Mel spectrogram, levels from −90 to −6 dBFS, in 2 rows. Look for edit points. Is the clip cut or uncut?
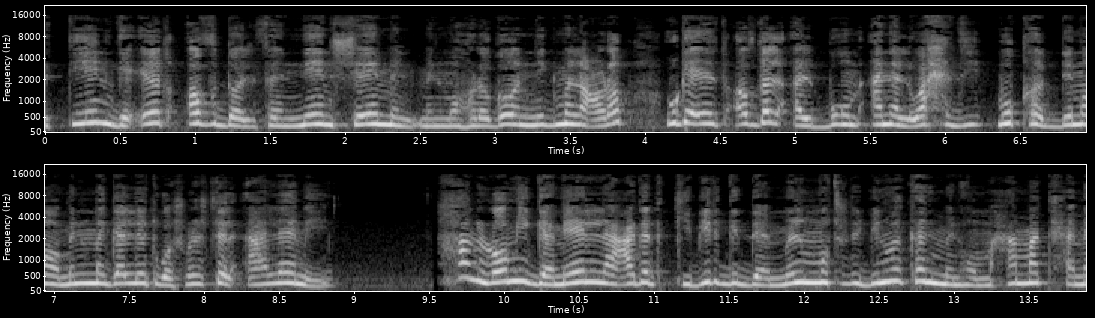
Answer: uncut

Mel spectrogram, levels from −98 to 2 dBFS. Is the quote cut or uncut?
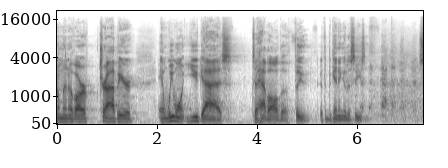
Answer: uncut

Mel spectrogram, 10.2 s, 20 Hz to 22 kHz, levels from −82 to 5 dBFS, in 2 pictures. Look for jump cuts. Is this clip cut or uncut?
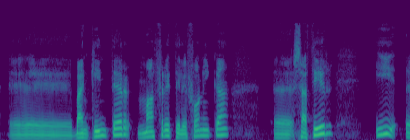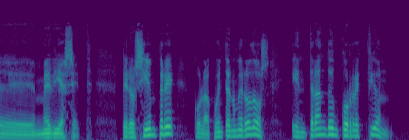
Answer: cut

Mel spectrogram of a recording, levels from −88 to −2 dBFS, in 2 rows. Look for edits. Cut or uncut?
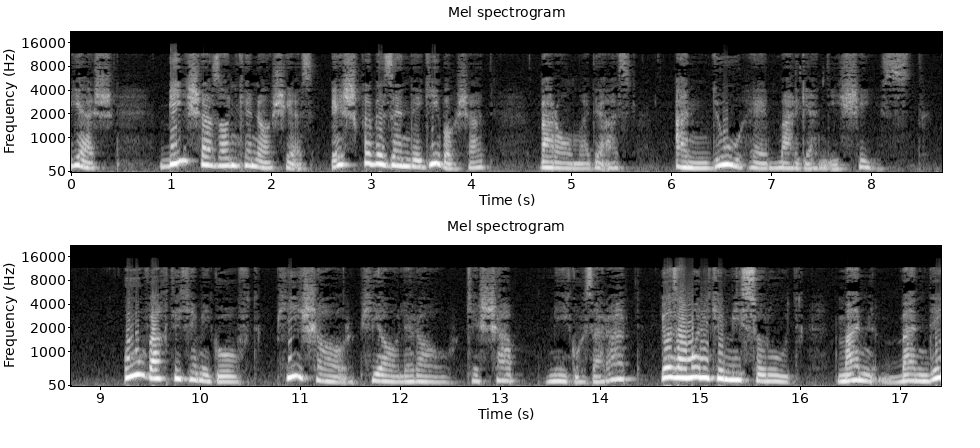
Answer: cut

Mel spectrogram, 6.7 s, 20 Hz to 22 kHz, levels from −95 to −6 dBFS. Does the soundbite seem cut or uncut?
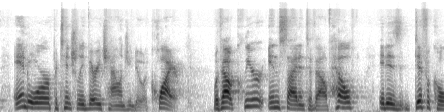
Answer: uncut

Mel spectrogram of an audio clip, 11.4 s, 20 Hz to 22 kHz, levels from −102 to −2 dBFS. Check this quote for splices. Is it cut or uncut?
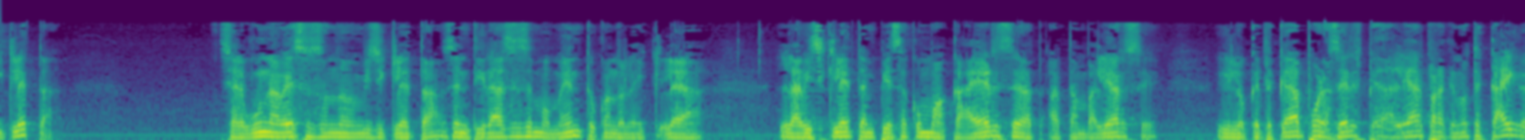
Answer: uncut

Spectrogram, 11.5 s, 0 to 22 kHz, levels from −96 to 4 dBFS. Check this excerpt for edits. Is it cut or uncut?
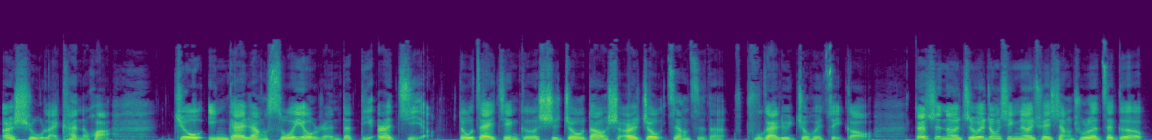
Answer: uncut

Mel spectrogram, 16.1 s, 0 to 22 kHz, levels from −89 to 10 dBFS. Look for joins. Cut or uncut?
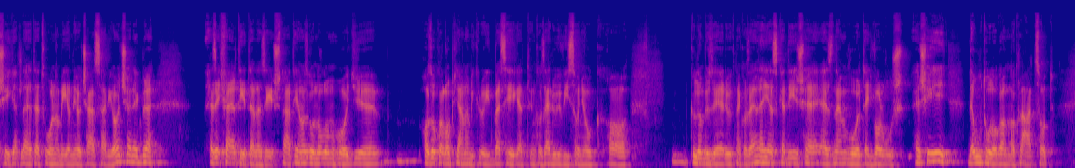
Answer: uncut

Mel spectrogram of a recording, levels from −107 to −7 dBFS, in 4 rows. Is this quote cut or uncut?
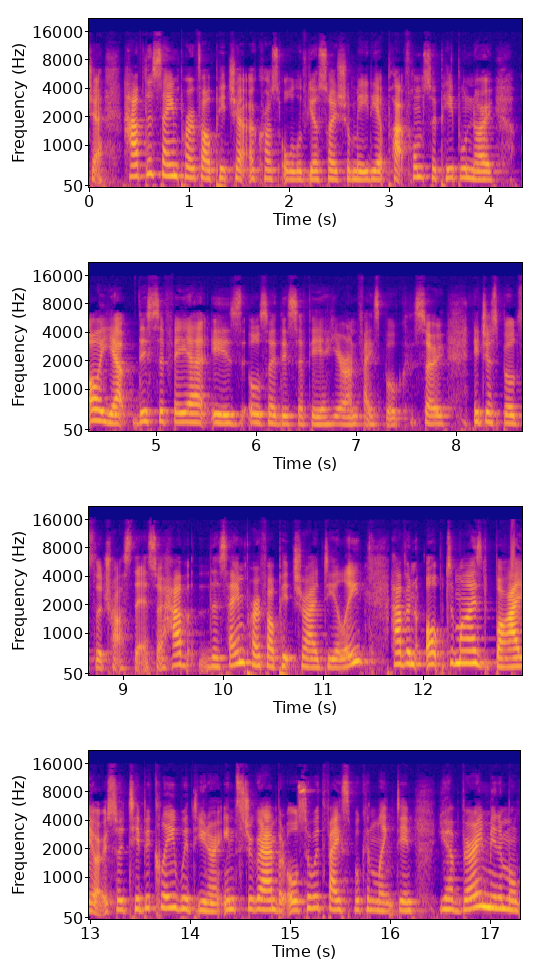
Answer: uncut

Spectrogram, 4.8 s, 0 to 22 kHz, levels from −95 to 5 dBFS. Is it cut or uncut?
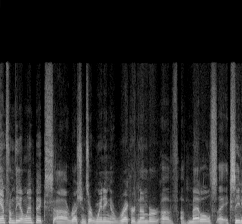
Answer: uncut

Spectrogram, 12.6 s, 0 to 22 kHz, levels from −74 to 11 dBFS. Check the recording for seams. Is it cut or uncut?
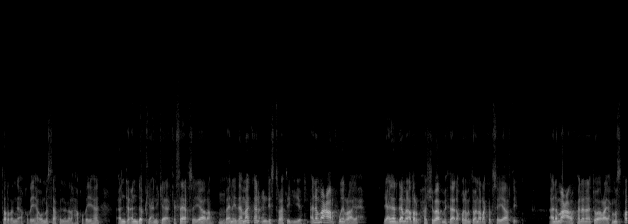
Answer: cut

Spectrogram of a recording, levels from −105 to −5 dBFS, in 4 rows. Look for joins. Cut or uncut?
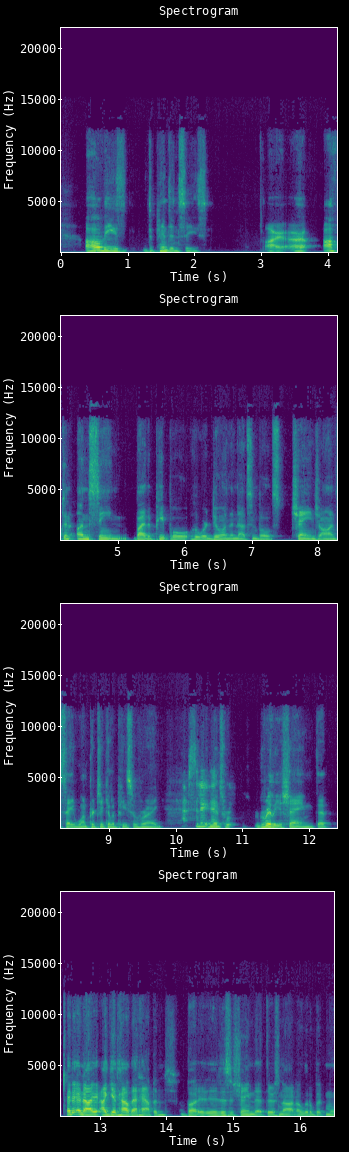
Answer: uncut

